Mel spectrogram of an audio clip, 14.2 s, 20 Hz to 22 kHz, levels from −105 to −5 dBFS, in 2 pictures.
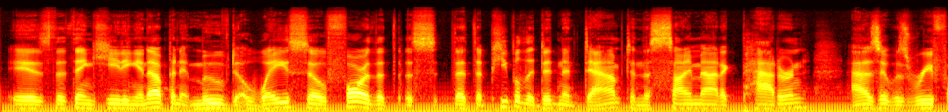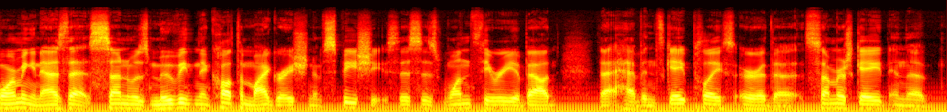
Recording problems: electrical hum; faint; throughout; 50 Hz, 25 dB below the speech

